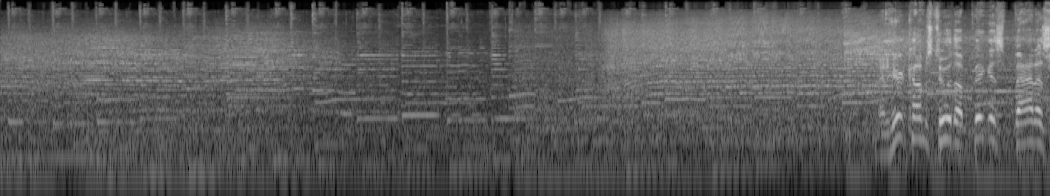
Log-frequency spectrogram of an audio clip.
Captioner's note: holiday music; chainsaws buzzing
